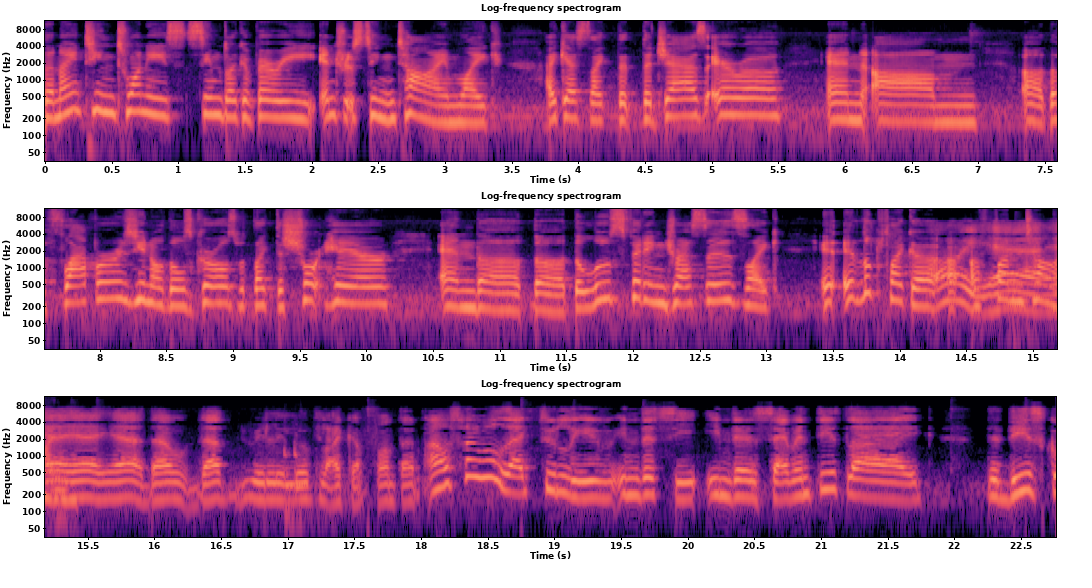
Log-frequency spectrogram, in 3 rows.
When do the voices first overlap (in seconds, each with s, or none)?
14.2 s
